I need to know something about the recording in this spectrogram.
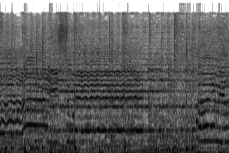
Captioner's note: warbly trilling returns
